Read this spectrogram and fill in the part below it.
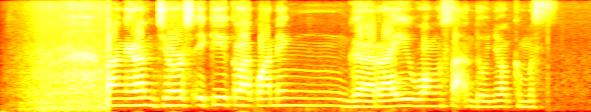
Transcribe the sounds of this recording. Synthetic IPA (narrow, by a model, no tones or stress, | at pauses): paŋeɾand͡ʒɔrsikikəlakwanɪŋɡaɾaiwɔŋsa̰ʔnd̪oɲɔɡ̥ə̤məs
